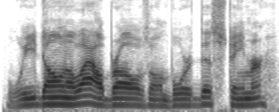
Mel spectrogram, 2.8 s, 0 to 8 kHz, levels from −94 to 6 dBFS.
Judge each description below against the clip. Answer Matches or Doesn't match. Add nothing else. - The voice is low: Matches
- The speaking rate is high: Doesn't match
